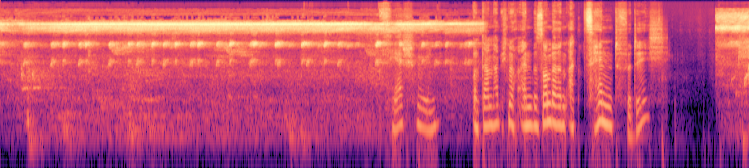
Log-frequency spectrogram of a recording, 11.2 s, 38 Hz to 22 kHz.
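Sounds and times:
steady high-pitched cricket buzz on Kangaroo Island, Australia: 0.0 - 7.3, 10.8 - 11.2
rapid repeated insect chirps on Kangaroo Island, Australia: 0.0 - 7.4, 10.8 - 11.2
speech: 5.9 - 10.0.

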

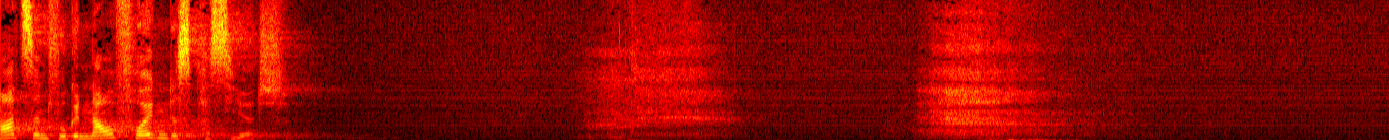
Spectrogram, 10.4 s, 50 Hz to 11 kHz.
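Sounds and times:
speech: 0.0 - 2.2
deep breathing: 4.3 - 5.7, 6.7 - 8.7.

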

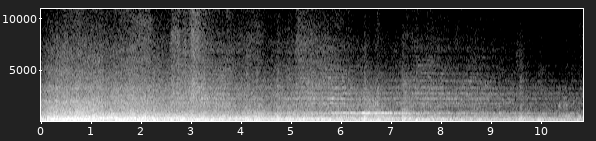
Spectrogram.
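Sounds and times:
train rolling along a mountain railway through rock: 0.0 - 10.8.

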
